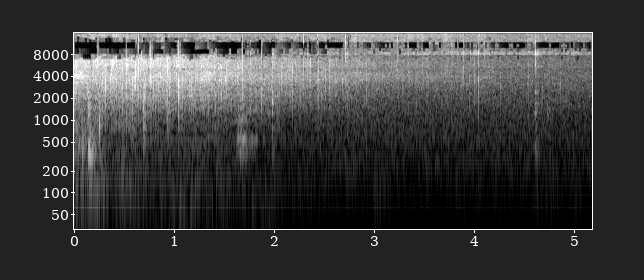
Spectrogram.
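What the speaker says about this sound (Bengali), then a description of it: "করলা ভাজি করা শেষ।" Bitter gourd (karela) sizzles steadily as it fries in a pan, a dense bright crackle that slowly fades over a few seconds, with a single small clink near the end.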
